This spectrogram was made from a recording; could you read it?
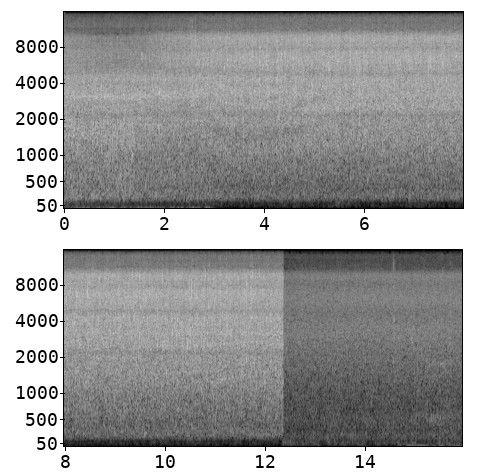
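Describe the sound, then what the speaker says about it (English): A babbling brook in Fairy Glen at Appley Bridge, a continuous rushing, bubbling wash of water heard close and steady, dropping abruptly to a softer trickle near the end, with no talking. "You can hear the sounds of the babbling brook."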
